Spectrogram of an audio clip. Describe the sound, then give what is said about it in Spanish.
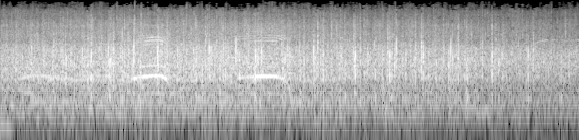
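Crowd applause at a religious festival for a patron saint of the Virgin Mary: dense, steady clapping from many hands, sustained for the whole clip without pause. “celestial patrona de Argentina, un aplauso a la Virgen de Luján. Más fuerte, no siento, más fuerte.”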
